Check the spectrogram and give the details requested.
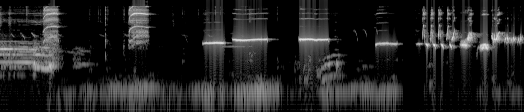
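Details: Young white-rumped shama singing in varied phrases: steep high whistled sweeps, level clear whistles, and a closing burst of quick chirpy notes, separated by short pauses, with faint low background hum.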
